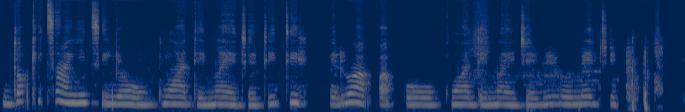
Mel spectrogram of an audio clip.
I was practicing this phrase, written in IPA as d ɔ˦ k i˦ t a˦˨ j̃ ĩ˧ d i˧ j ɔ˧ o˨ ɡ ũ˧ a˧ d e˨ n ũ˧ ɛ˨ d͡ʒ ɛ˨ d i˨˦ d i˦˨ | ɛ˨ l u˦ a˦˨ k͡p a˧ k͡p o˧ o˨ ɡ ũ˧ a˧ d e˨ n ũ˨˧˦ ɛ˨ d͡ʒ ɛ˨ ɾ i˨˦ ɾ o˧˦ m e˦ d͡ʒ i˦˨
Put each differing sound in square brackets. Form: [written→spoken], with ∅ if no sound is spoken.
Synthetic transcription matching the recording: d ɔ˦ k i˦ t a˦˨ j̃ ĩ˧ [d→t] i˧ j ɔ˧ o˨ ɡ ũ˧ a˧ d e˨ n ũ˧ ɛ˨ d͡ʒ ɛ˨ d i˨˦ d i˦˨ | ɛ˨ l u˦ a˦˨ k͡p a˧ k͡p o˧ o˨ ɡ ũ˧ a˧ d e˨ n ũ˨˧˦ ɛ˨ d͡ʒ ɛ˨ ɾ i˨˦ ɾ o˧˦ m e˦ d͡ʒ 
